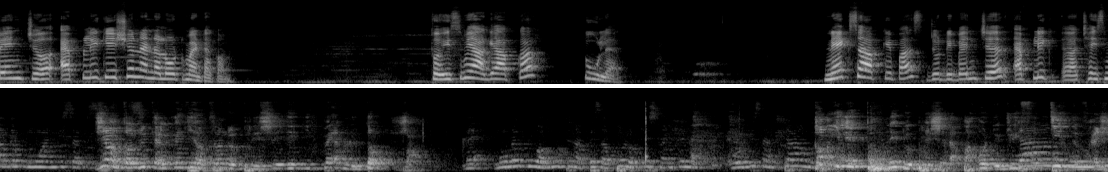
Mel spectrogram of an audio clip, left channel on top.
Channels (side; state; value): both; different; correlation -0.01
